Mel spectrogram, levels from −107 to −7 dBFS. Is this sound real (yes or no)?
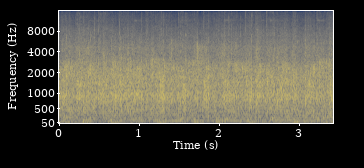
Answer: yes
